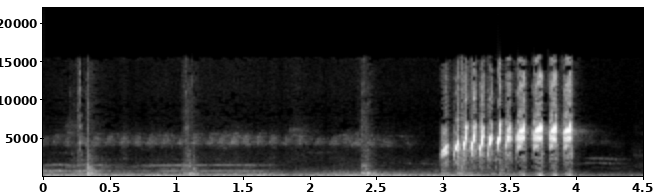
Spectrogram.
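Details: Lure song of a lively flamboyan: a quick, high, rattling trill of about a dozen bright buzzy notes lasting a second, preceded by faint thin calls and low background noise.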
